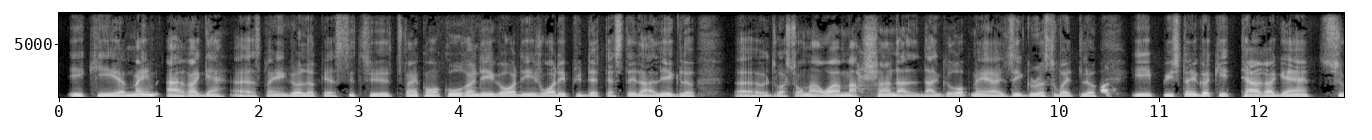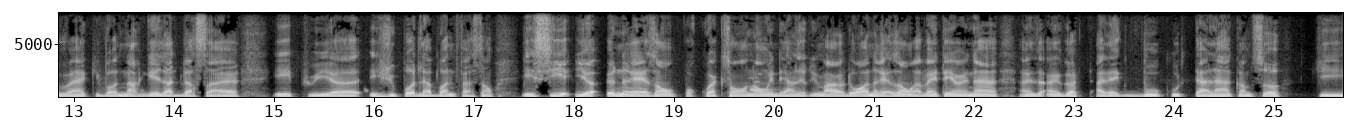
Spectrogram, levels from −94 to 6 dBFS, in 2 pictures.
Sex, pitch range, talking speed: male, 95-115 Hz, 230 wpm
